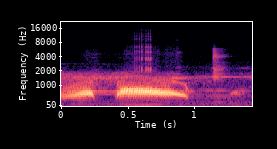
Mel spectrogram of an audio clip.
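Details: Male spotted dove giving a lure coo meant to provoke fighting and call a mate: a short low coo, then a longer, steady, hollow coo that fades out, recorded close and clear.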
